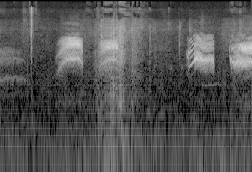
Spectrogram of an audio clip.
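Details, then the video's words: Baby monkey chattering: four drawn-out, high, slightly harsh squeals, each about half a second long, separated by pauses over faint background hiss. "cute monkeybaby funny talk making funny noise"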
